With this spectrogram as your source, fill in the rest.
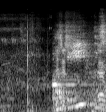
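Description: Men and women chatter nearby in a crowd.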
